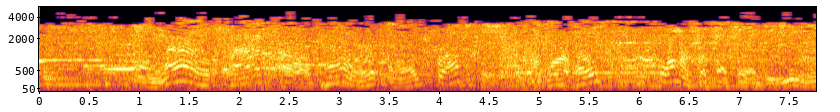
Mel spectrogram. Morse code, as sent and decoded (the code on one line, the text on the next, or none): none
